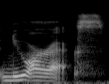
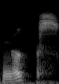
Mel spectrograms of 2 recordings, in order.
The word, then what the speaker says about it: Nurx: was a company called new RX yep I almost said nerks cuz that's how it's spelled it's nurx and no this episode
